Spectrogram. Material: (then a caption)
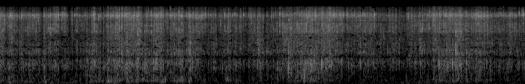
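Plastic. A thin, clear plastic bag is balled up and crushed in the fingers, giving a steady, bright crinkling with dense crackles throughout. The sound is almost entirely high-pitched with no low end, and its loudness stays fairly even across the clip.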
